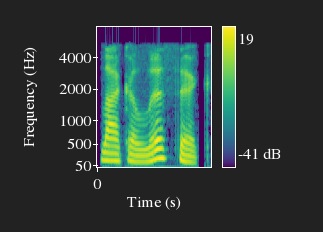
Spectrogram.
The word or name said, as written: laccolithic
